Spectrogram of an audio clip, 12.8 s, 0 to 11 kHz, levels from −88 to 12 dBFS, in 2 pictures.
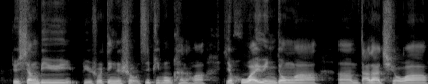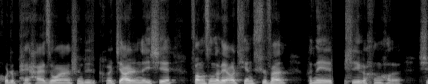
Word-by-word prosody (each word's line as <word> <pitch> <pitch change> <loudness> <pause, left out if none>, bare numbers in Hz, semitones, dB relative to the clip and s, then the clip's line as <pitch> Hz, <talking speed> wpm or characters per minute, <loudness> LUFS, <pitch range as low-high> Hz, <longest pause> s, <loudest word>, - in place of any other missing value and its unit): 就 130 - -1
相 145 +3 +2
比 125 -4 0
于 115 +1 -3
比 110 - -10
如 105 - -5
说 125 +3 -3
盯 140 +3 -1
着 - - 0
手 125 - -4
机 135 - -6
屏 125 -2 -8
幕 125 -2 -1
看 115 +1 -7
的 110 - -7
话， 105 -2 -5 0.3
这 130 - -3
些 125 - +4
户 135 +3 0
外 135 -2 +9
运 140 -1 +3
动 125 -3 +3
啊， 110 -2 0 0.3
嗯， 105 0 -4
打 110 +3 -1
打 120 -2 +5
球 105 0 -3
啊， 115 +1 +2
或 115 +2 -4
者 120 - -2
陪 115 -1 -8
孩 110 -1 -2
子 125 +3 -2
玩， 110 -1 +1
甚 140 +5 -6
至 135 -1 -6
和 125 -1 -5
家 125 +3 +6
人 125 -2 +3
的 125 - -1
一 125 - -1
些 130 +1 0 0.3
放 150 -2 +4
松 150 +1 -1
地 140 - +5
聊 120 -3 +5
天 150 +4 -3
吃 150 +2 -5
饭， 165 +2 +3 1.8
可 - - -15
125 Hz, 235 characters per minute, -23 LUFS, 115-135 Hz, 1.8 s, 外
